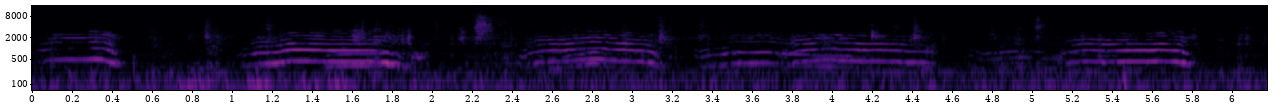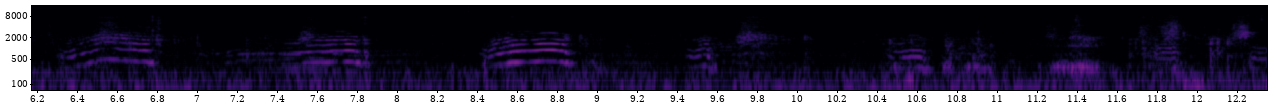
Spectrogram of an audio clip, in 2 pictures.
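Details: Motherless mixed-breed puppies during bottle-feeding keep up a steady run of rising-and-falling whimpers, close to one a second, softer toward the end over faint background rustle.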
